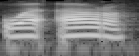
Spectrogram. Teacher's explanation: را به غټه وایو ځکه چې په دې سکون دی د دې نه مخکې په حمزه باندې فتحه ده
